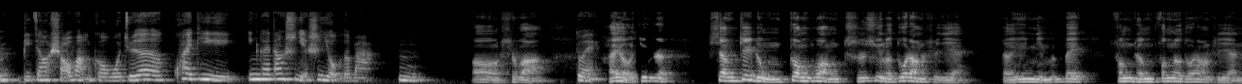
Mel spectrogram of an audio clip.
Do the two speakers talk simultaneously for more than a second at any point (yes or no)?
no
